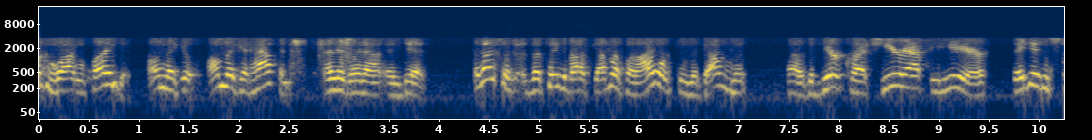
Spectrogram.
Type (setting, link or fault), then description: link, phone line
